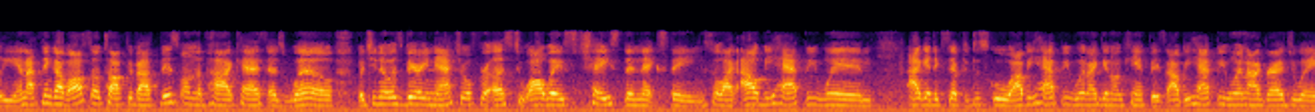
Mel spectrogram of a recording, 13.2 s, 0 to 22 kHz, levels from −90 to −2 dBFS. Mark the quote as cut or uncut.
uncut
